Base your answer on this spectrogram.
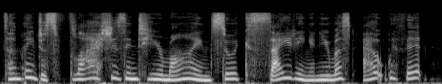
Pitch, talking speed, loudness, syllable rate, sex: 240 Hz, 190 wpm, -17 LUFS, 5.0 syllables/s, female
